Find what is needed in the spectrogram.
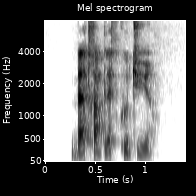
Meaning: alternative spelling of battre à plate couture
- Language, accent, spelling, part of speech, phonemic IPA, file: French, France, battre à plates coutures, verb, /batʁ a plat ku.tyʁ/, LL-Q150 (fra)-battre à plates coutures.wav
